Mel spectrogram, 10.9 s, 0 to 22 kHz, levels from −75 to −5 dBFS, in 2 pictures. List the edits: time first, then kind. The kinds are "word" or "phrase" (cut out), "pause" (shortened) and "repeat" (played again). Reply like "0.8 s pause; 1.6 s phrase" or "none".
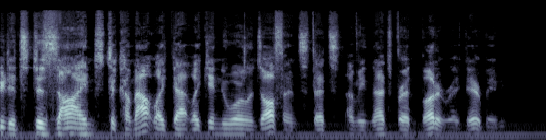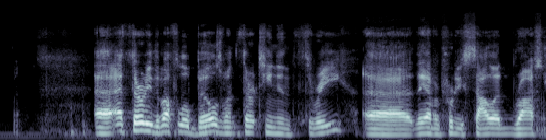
6.4 s pause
